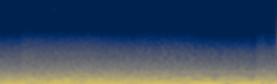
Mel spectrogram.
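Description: Logic Pro Alchemy synthesizer playing a low sawtooth drone bass: several detuned voices, low-pass filtered so it sounds dull and buzzy, with a slow, uneven shifting of the detune from a random LFO, washed in plate reverb.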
